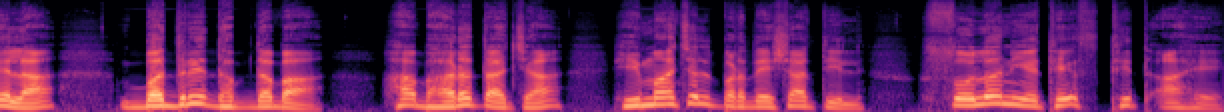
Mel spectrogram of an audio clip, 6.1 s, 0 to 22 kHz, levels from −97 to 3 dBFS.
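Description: Speech, with a brief harsh, crackling burst from 0.75 to 0.82 s, just before "धबधबा हा", where peaks run about 3 dB past the converter's limit, likely microphone overload. The waveform shows flattened tops on a small share of samples, and the spectrogram shows a broadband smear of distortion.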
